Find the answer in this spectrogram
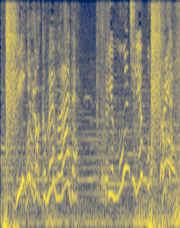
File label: Tamil Dialogue Ringtone; Veetu Pakkam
